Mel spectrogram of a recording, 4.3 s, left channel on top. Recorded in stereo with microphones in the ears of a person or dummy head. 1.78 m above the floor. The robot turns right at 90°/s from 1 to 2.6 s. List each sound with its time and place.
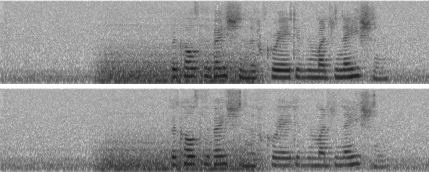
1.7 s a woman speaking: 25° right, 2.0 m; by 3.9 s 55° left, 2.0 m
